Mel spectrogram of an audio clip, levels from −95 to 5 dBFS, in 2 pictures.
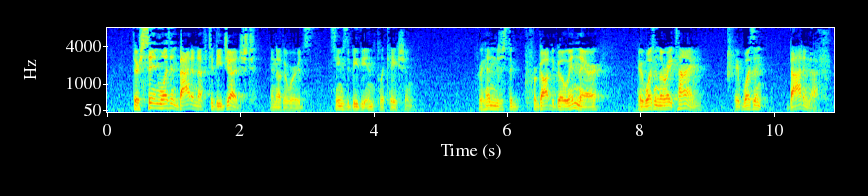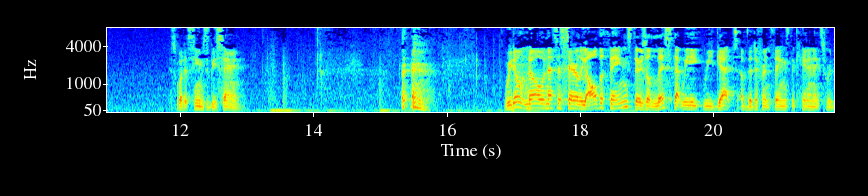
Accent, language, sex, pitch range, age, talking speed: American, English, male, 95-130 Hz, 30-49, 175 wpm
